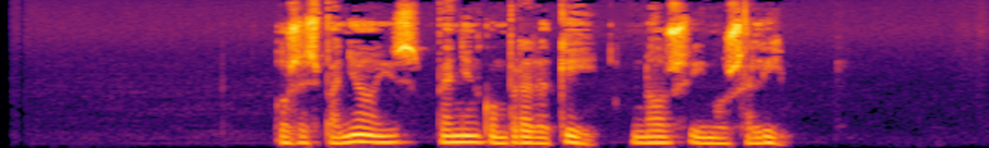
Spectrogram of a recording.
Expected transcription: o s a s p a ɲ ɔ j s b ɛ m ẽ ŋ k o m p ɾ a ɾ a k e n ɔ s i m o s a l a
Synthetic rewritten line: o s e s p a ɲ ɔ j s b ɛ ɲ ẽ ŋ k o m p ɾ a ɾ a k i n ɔ s i m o s a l i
